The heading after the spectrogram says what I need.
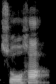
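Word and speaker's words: स्वाहा: it what is the how is it pronounced in tiban language SOA so what is the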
